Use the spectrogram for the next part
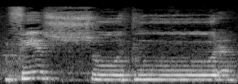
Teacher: Masukkan ke huruf shot di depannya, tekan, tahan selama 2 harokat. Baru bunyi su.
